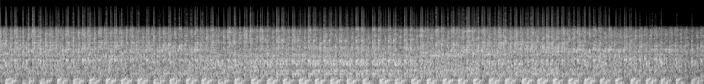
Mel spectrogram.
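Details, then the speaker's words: 1991 Suzuki VS1400 Intruder V-twin, unknown mileage: loud idle with a sharp metallic hammer-like tapping about three per second over the exhaust beat, louder on the other side and speeding up with revs; cause unknown. "Alors c'est un peu moins flagrant sur ce côté-ci, mais de l'autre côté on entend très bien une espèce de bruit métallique, comme si on tapait au marteau, et au fur et à mesure de la montée en régime, le bruit accélère."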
